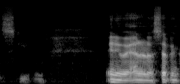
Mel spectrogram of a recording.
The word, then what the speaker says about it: Stephen: I always want to say Stefan. Pretty sure he pronounces it Stephen.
